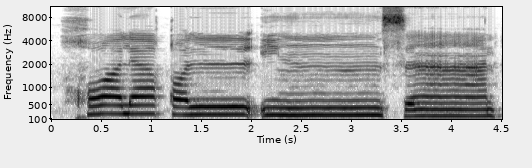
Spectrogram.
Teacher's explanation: علم القرآن، خلق الانسان، خا کو حلق کے پہلے حصے سے پڑھا جائے گا، اور قاف کو ہم نے زبان کی جڑ نرم تالو کے ساتھ لگانی ہے قاف کو پڑھتے ہوئے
